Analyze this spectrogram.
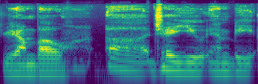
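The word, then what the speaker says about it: Grumbot: Um it's pronounced Jumbo.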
